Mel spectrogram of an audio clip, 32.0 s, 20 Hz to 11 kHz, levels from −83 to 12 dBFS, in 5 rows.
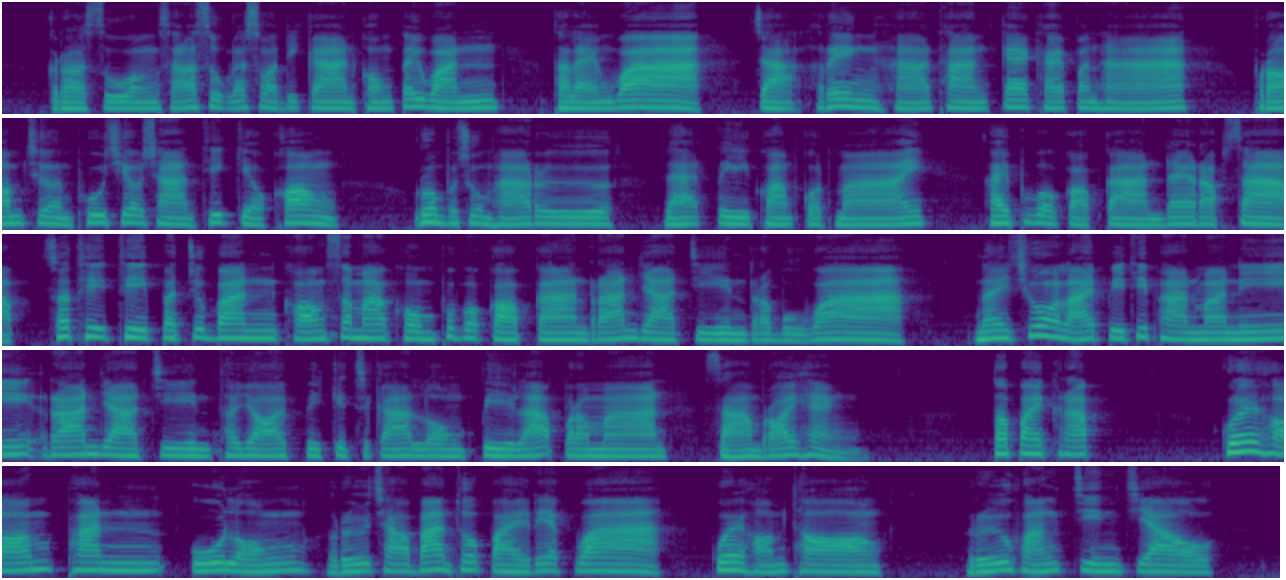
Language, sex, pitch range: Thai, female, 145-170 Hz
